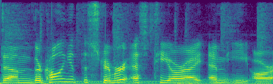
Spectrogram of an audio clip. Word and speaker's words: Strimer: And they're calling it the Strimmer, S-T-R-I-M-E-R. I feel like there should be 2 M's in that word if it's pronounced Strimmer. Strimer? Strimer just doesn't roll off the tongue.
